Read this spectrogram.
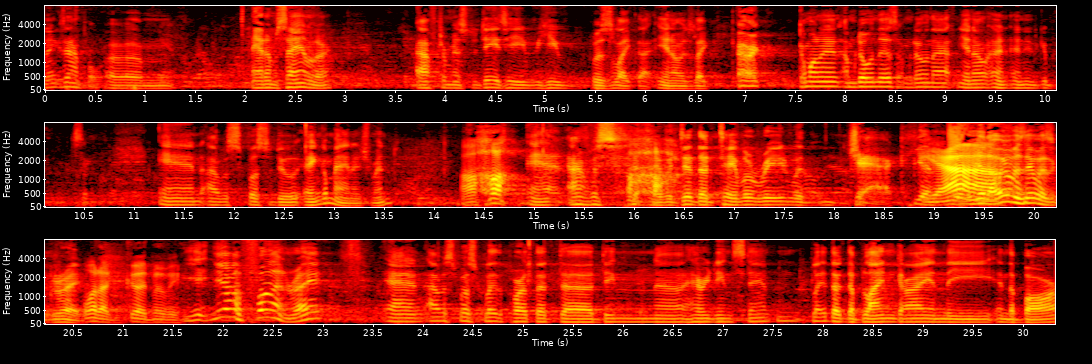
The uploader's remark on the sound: Please note, as this was a LIVE, on-site event, the audio is not fully optimized for this podcast.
